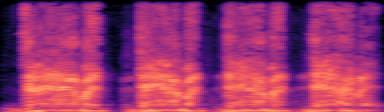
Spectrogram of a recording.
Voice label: engineer negative vocalization; tf2; mvm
